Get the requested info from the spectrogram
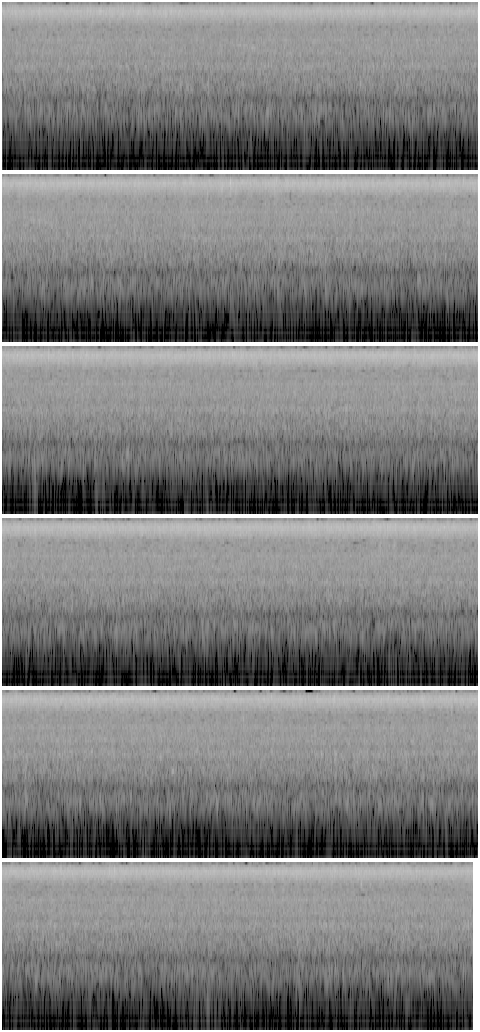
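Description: Shallow rocky stream running over stones and small rapids: a steady, even rush of water.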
